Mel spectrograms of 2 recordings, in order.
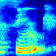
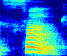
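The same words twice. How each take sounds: First: The vowel is pronounced as an 'i' sound. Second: The vowel is nasal, with no 'i' sound. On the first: The speaker calls it wrong. "Não é cinq" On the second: The speaker calls it right. "Abre um sorrisão e não fala o i"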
